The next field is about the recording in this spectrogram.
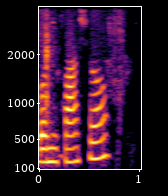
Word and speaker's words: Bonifacio: Angelica Bonifacio, and the zip code is 94545.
